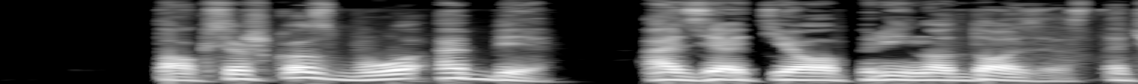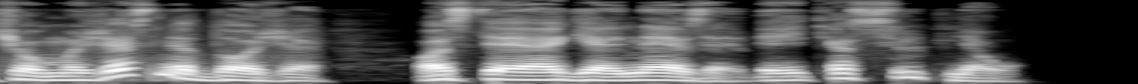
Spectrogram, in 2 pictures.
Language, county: Lithuanian, Vilnius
